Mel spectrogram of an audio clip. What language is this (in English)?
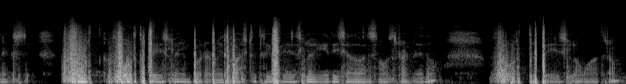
Telugu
